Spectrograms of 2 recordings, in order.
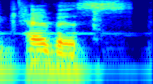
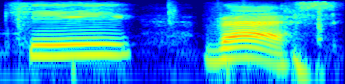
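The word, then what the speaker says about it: Keyvas: Because a lot of people will say Kevvis to the point where when I was filing my grad work, it had me like do an audio recording of the pronunciation of my name. I'm like key vas ke y v a s.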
